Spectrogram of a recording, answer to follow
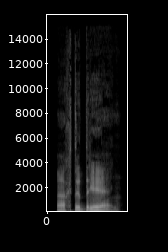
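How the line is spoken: Hissed. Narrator (Russian): прошипел Ромка

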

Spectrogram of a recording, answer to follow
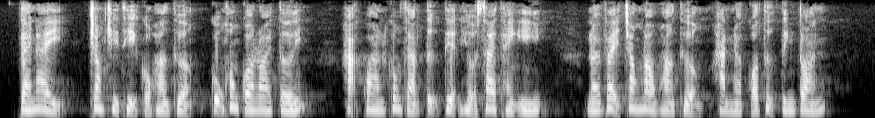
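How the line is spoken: After a loud laugh. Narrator (Vietnamese): Cười to một cái, Liễu Tùng Vân nói

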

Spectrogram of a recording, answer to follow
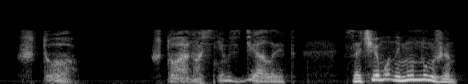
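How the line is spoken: Hoarse voice. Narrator (Russian): охрипший голос

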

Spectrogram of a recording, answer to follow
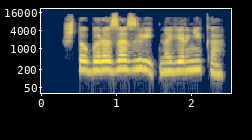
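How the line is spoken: Calm confirmation. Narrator (Russian): спокойно подтвердила Фанни

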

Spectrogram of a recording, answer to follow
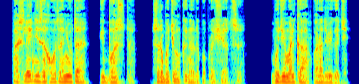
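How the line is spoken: Hoarse rasp. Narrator (Russian): Василич прохрипел

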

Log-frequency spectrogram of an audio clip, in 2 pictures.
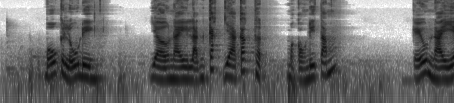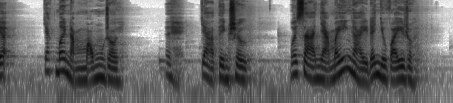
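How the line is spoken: Muttering. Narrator (Vietnamese): Nghe thấy vậy thì mình lẩm bẩm

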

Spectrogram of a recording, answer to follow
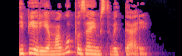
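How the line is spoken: Snide request, elf woman. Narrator (Russian): ехидно попросила эльф

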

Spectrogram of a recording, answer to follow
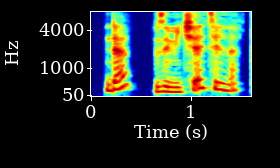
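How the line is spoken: Repeating, then laughing. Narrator (Russian): повторила я и засмеялась

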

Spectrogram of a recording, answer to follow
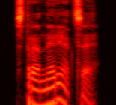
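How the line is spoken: Muttering. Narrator (Russian): пробормотала Рисн

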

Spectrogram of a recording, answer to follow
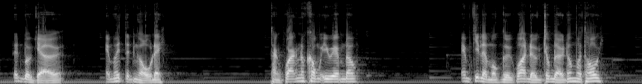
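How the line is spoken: Near shouting. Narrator (Vietnamese): Tú nhìn vào đối phương mà nói như hét vào mặt

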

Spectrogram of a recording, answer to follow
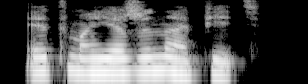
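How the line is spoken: Snorting chuckle. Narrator (Russian): Хмыкнул Артем

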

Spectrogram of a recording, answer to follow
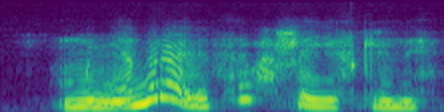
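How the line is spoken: Soft, tender reply. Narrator (Russian): мягко ответила ему Соня, почувствовав неожиданный прилив нежности к этому толстому нелепому человеку

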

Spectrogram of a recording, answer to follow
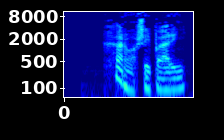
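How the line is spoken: Breathless exclamation. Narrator (Russian): выдохнул император

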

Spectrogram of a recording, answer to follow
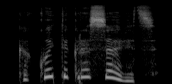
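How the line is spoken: Quiet but firm. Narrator (Russian): Тихо, но твердо сказала

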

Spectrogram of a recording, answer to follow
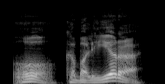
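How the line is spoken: Whispered in ear. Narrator (Russian): шепнул мажордом на ухо

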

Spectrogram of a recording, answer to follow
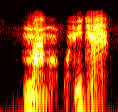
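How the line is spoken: Whisper. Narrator (Russian): прошептал отец

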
